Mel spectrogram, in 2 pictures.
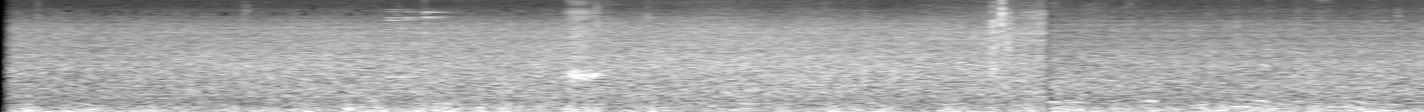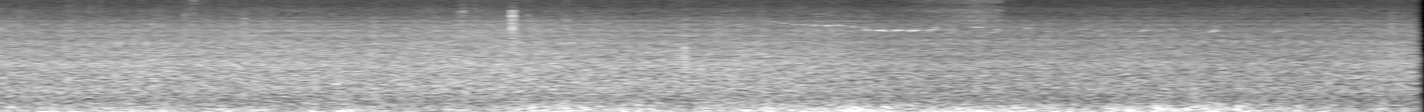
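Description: Wind buffeting the microphone: a loud, uneven rumble, with a couple of brief ticks.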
